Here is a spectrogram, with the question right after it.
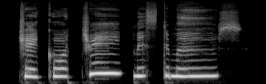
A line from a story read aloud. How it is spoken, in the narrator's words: a squeaky voice on the other side chiming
